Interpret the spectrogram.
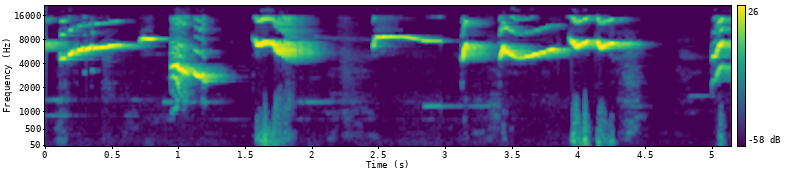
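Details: Pet orange-headed thrush singing, a recording meant to make a male sing: high slurred whistles, some rising and some falling, delivered in separate short phrases with soft clicks between.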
